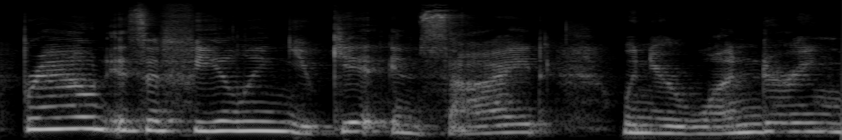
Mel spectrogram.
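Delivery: gently expressive poem recital; poem reading. Acted. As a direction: read the poem to the class, savouring each line. Teacher reads poem aloud.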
